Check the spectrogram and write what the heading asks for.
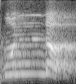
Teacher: इसका उच्चारण नाक तथा मुख की सहायता से किया जाता है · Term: चंद्रबिंदु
